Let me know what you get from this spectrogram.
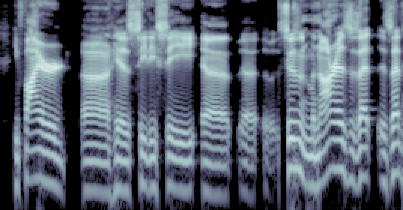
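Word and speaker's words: Monarez: He fired his CDC, Susan Menares. Is that how you pronounce her name?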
